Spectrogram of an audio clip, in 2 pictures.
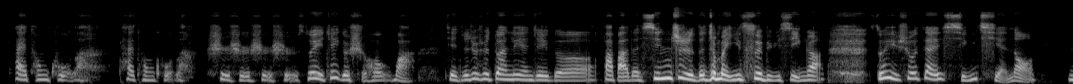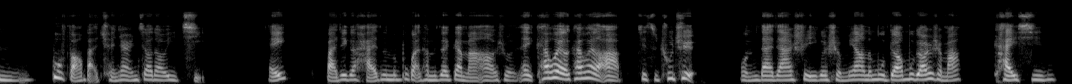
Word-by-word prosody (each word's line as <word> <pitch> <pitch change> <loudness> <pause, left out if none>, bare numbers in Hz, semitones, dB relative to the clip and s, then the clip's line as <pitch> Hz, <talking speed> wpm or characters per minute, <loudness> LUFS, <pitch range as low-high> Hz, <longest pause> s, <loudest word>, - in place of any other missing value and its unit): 太 220 - 0
痛 220 +1 -6
苦 205 -1 -8
了 - - -12 0.3
太 225 -5 -7
痛 205 -2 -9
苦 - - -11
了， - - -15
是 225 -4 -5
是 195 -2 -6
是 195 +3 -7
是， 215 -1 -8
所 280 +8 -2
以 245 - +1
这 310 +6 -1
个 215 - 0
时 170 - -7
候， 185 +3 -7
哇， - - -5 0.3
简 215 -3 0
直 210 +2 0
就 255 - 0
是 245 - +1
锻 235 0 +2
炼 220 -2 0
这 200 -1 +1
个 180 -1 -4
爸 215 - 0
爸 180 - +3
的 195 0 -2
心 270 - +7
智 280 -6 +6
的 215 - +4
这 250 +5 +8
么 245 - +9
一 210 +2 +3
次 260 +6 +5
旅 200 -2 -2
行 190 0 -2
啊。 200 +1 +1 0.5
所 270 - +3
以 290 -7 +5
说 270 +5 0
在 245 -3 +2
行 220 -2 -1
前 - - -3
哦， - - -4 0.3
嗯， 200 -1 -4 0.2
不 325 -3 +5
妨 195 -7 -2
把 - - -4
全 180 -3 -8
家 210 - -3
人 200 +2 -4
叫 220 - -2
到 205 -2 -2
一 200 -1 -4
起， - - -3 0.6
哎， 280 - 0 0.4
把 - - 0
这 220 - +1
个 215 0 -2
孩 - - -3
子 220 - -3
们 215 -1 -1
不 210 - -7
管 215 -6 -3
他 210 - -4
们 200 - -1
在 210 0 -1
干 205 -4 0
嘛 160 - -2
啊。 185 +2 -4
说： 195 -2 -7
“诶， 215 -1 -1
开 280 - +3
会 290 -2 +7
了， 230 - +4
开 270 +2 +3
会 285 -2 +4
了 - - +4
啊， 190 -4 +1 0.2
这 240 - -5
次 210 -1 -7
出 270 +6 -1
去， 440 - 0 0.4
我 195 - -6
们 190 +2 -5
大 200 0 +2
家 200 0 0
是 210 0 -2
一 195 - -2
个 210 - 0
什 200 -1 -4
么 190 - -6
样 215 0 +1
的 - - 0
目 225 0 +1
标， 200 -1 +4
目 235 +3 -1
标 225 -1 +5
是 260 - +3
什 225 - -2
么 180 - 0
啊？ 220 +4 -6 0.3
开 200 -3 +3
心， 215 +1 -2
210 Hz, 300 characters per minute, -24 LUFS, 195-230 Hz, 0.6 s, 么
